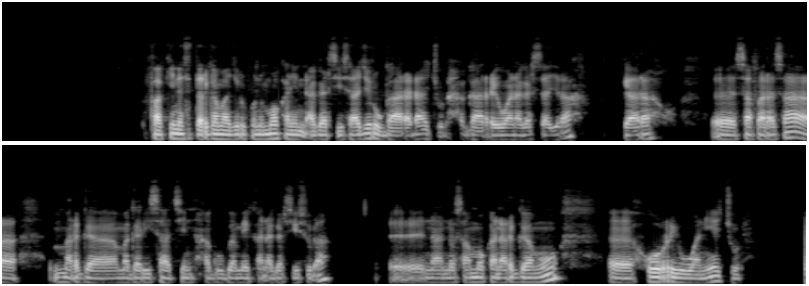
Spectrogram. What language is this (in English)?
Oromo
